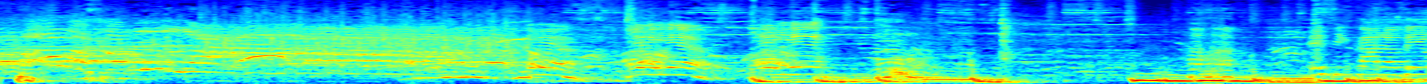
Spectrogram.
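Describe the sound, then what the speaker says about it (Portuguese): Rap battle crowd erupting in clapping, cheering and whoops around a stage, loud and close, with shouts and a voice over the noise and bursts of beat-like low thumps. "Palmas, família!"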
